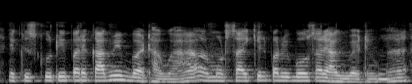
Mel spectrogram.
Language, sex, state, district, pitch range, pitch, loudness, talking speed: Hindi, male, Jharkhand, Garhwa, 155-180 Hz, 170 Hz, -20 LUFS, 245 wpm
